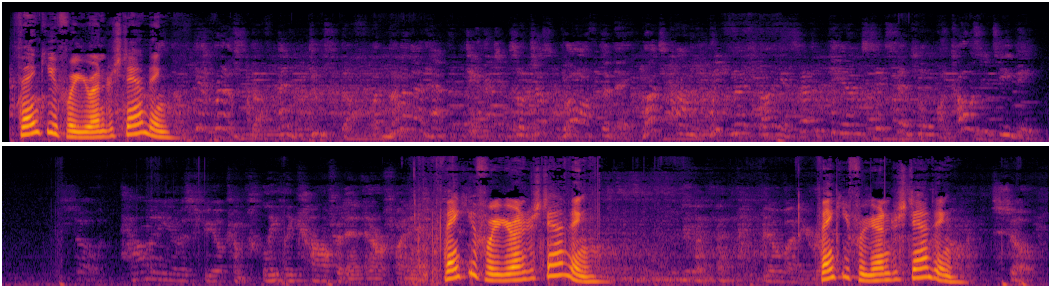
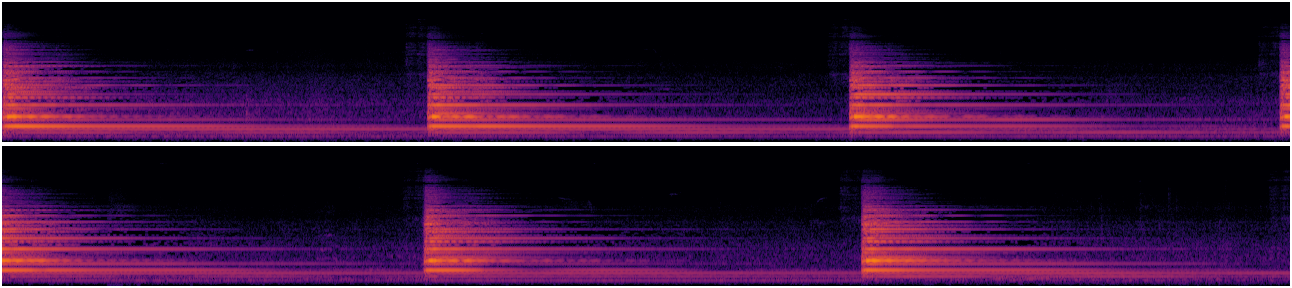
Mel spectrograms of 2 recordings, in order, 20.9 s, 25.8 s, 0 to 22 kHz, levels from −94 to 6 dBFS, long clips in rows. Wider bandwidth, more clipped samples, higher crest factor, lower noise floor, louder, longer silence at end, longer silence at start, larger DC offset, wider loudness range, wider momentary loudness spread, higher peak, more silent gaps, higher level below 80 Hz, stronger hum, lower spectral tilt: first, 16 kHz vs 9.2 kHz; neither; about the same, 24 dB vs 24 dB; about the same, -58 dBFS vs -57 dBFS; first, -19 LUFS vs -32 LUFS; first, 0.2 s vs 0 s; about the same, 0.1 s vs 0 s; neither; first, 23 LU vs 14 LU; about the same, 25 LU vs 27 LU; first, 0 dBFS vs -12 dBFS; neither; first, -56 dBFS vs under -90 dBFS; neither; first, -5.5 dB/octave vs -3.5 dB/octave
